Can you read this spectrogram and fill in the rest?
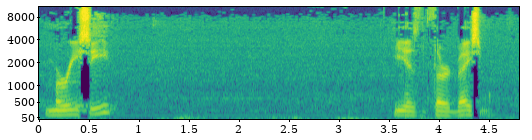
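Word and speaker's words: Moreci: pitch walk as Jake Maurice to the plate m o r e c i pronounced macei he is the third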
